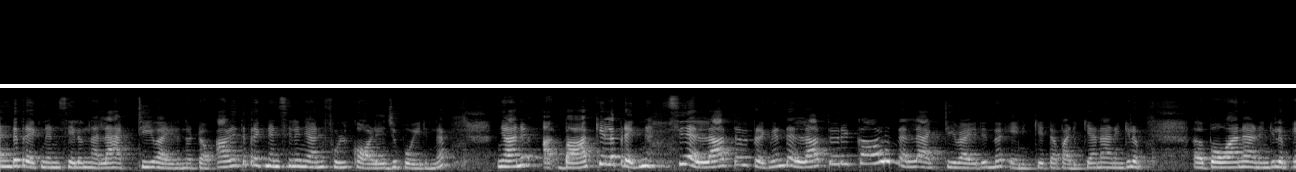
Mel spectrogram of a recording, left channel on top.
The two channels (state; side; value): silent; left; digital silence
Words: പ്രഗ്നൻസിയിലും നല്ല ആക്റ്റീവായിരുന്നു കേട്ടോ. ആദ്യത്തെ പ്രഗ്നൻസിയിൽ ഞാൻ ഫുൾ കോളേജ് പോയിരുന്നു. ഞാൻ ബാക്കിയുള്ള പ്രഗ്നൻ്റ് അല്ലാത്തവരെക്കാളും നല്ല ആക്റ്റീവായിരുന്നു എനിക്ക് കേട്ടോ. പഠിക്കാനാണെങ്കിലും പോകാനാണെങ്കിലും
